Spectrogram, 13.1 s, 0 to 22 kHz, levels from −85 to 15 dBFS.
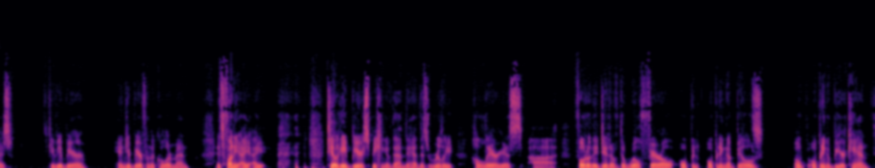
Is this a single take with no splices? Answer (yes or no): yes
